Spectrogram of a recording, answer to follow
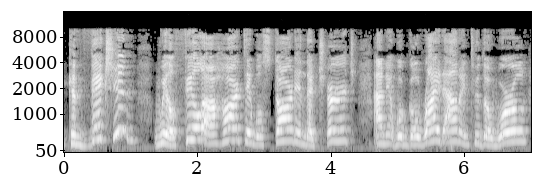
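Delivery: preaching. Acted. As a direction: preach it out to the congregation. Preacher at full force.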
